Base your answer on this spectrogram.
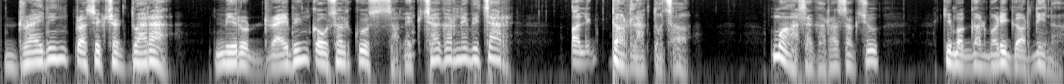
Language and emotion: Nepali, fearful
